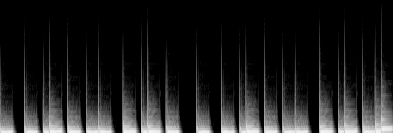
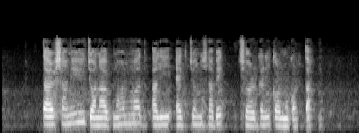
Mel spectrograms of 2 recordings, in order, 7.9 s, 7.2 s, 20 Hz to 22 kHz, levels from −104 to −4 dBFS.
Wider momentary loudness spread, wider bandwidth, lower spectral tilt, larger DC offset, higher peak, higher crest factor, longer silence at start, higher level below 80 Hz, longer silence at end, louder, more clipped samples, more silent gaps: second, 7 LU vs 10 LU; second, 1.4 kHz vs 7.8 kHz; first, -12 dB/octave vs -5 dB/octave; first, 0.6% vs under 0.1%; second, -12 dBFS vs -2 dBFS; second, 6 dB vs 18 dB; second, 0 s vs 0.85 s; first, -18 dBFS vs -60 dBFS; second, 0 s vs 0.75 s; second, -24 LUFS vs -19 LUFS; neither; first, 0.34-0.49 s, 2.31-2.45 s, 3.66-3.93 s, 4.27-4.42 s, 6.24-6.39 s vs none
